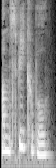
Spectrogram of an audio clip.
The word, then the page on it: unspeakable: British English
